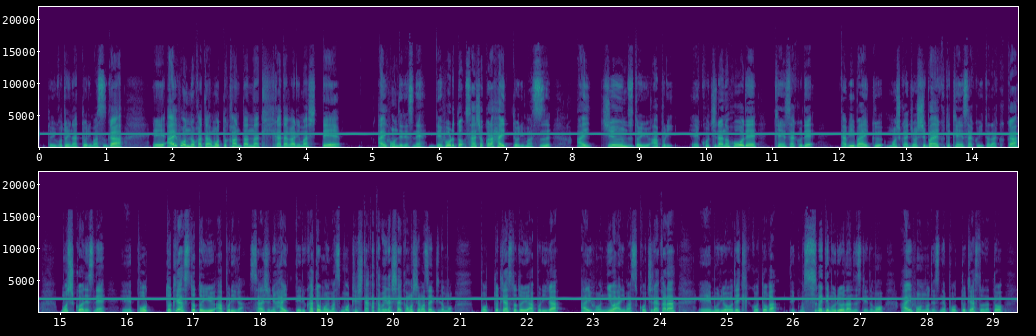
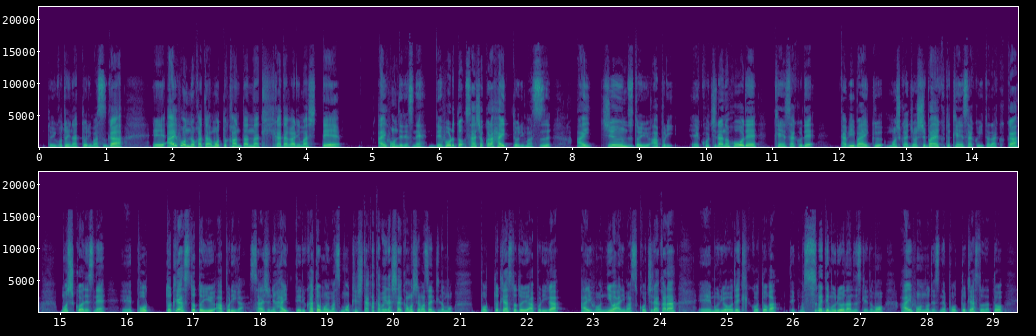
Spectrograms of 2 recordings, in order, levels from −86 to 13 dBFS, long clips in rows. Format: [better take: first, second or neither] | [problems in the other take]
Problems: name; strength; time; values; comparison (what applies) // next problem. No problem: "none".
second | high-pitched whine; loud; throughout; 2 kHz, 8 dB below the speech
